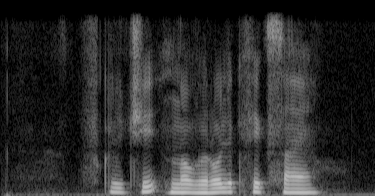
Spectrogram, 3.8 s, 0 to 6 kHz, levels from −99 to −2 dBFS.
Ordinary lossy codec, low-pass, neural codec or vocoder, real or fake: none; 5.4 kHz; none; real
